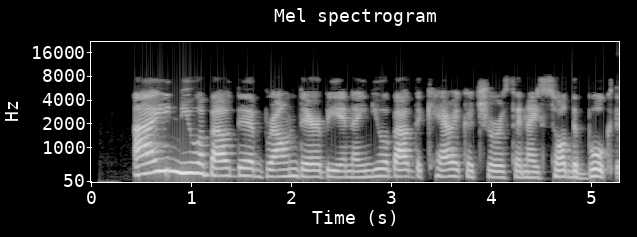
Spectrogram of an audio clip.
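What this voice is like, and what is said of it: Israeli accent. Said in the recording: “you can tell by my accent that I am from Israel”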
